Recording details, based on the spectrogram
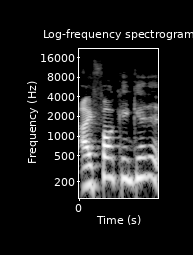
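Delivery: high-pitched, screaming outburst. Retelling a shouting match between two people, imitating one screaming back. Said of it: "And he's screaming".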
